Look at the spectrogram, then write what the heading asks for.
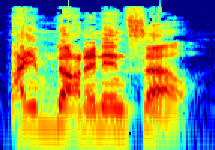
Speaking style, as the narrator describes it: He shouted

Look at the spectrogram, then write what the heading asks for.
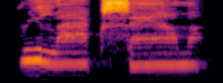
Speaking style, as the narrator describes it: whispered

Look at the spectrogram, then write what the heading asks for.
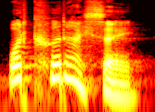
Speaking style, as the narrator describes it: Her voice is all astonishment

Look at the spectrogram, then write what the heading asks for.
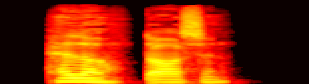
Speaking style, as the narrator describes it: she said in her light Mexican accent

